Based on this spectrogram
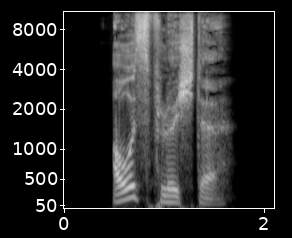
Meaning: nominative/accusative/genitive plural of Ausflucht
- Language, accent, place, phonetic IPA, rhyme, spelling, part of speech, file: German, Germany, Berlin, [ˈaʊ̯sflʏçtə], -aʊ̯sflʏçtə, Ausflüchte, noun, De-Ausflüchte.ogg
